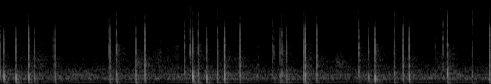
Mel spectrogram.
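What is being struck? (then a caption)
Small cardboard box. Long nails rapidly tap and scratch the top cover of a closed pink cardboard sticky-notes box lying flat. Around two dozen sharp, dry clicks with bright edges stand out over a faint, steady scratching hiss. Each tap dies away almost at once, with no ring.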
